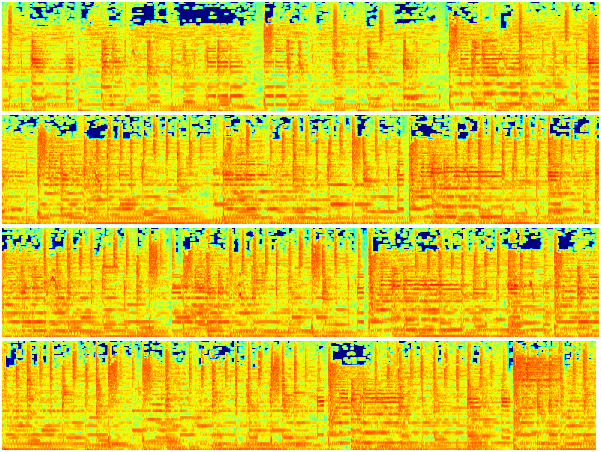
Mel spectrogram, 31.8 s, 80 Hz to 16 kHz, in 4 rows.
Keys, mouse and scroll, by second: 2.0 click, 4.1 click, 6.7 ctrl+click, 7.6 ctrl+click, 8.6 ctrl+click, 9.5 ctrl+click, 12.1 ctrl+click, 13.2 ctrl+click, 14.0 ctrl+click, 14.9 ctrl+click, 16.0 click, 17.4 click, 18.3 ctrl+click, 19.3 ctrl+click, 23.1 click, 24.7 ctrl+click, 25.6 ctrl+click, 26.3 ctrl+click, 27.1 ctrl+click, 28.5 click, 29.3 ctrl+click, 30.0 ctrl+click, 31.0 ctrl+click, 31.7 ctrl+click.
